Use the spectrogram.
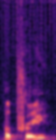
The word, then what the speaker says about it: Papiri: about that, and Papri and Pat Bridges. Thanks so much for joining us. I was hoping you basically say your last name just the way it's spelled. Papiri, yes.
